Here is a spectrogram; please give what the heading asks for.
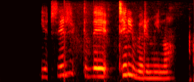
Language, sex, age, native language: Icelandic, female, 10, Icelandic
